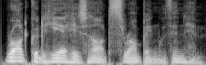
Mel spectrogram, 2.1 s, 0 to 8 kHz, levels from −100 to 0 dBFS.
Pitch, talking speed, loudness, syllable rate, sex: 95 Hz, 235 wpm, -18 LUFS, 5.2 syllables/s, male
